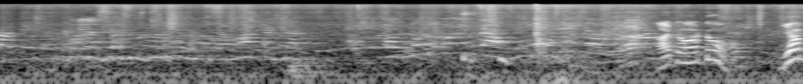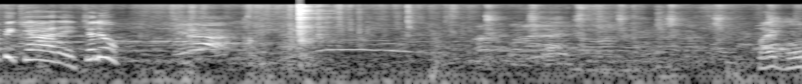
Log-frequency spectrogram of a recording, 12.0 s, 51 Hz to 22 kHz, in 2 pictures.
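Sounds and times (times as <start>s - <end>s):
children and people chattering: 0.0s - 12.0s.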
